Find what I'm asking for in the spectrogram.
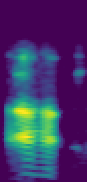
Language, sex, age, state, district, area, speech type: Gujarati, male, 30-45, Gujarat, Surat, urban, conversation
